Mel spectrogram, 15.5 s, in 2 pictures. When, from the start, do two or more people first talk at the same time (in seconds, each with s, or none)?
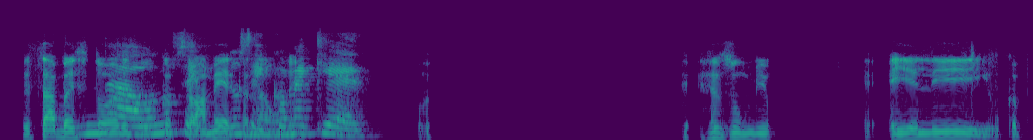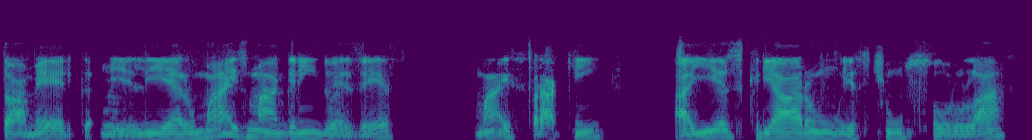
0.6 s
